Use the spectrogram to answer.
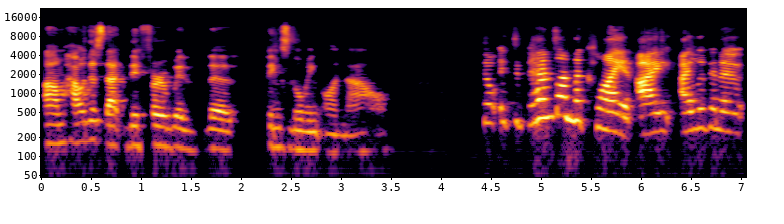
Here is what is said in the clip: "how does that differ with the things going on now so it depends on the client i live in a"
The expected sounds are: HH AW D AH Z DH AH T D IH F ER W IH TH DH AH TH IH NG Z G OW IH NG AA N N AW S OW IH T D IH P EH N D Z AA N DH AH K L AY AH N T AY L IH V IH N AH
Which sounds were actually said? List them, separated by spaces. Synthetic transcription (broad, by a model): HH AW D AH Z DH AH T D IH F ER W IH DH AH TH IH NG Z G OW IH NG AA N N AW S OW IH T D IH P EH N D Z N DH AH K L AY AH N T AY L IH V IH N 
